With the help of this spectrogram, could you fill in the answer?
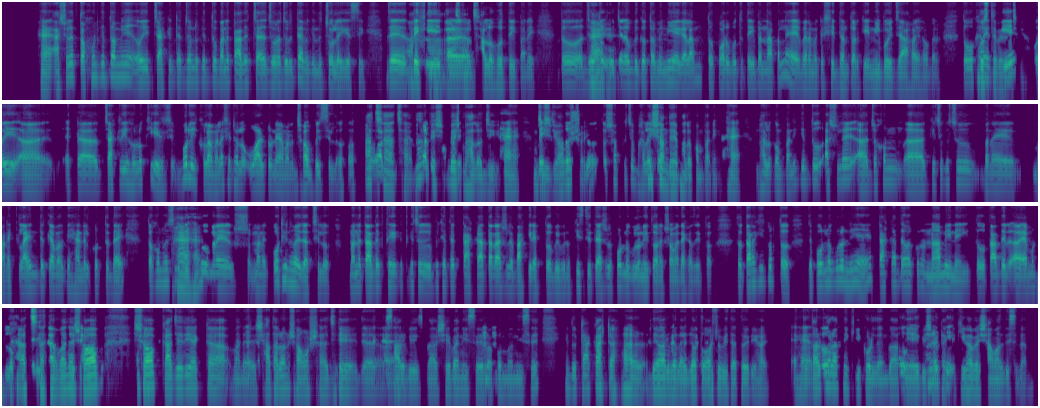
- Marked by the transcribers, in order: other background noise; tapping; laughing while speaking: "আমার জব হয়েছিল"; laughing while speaking: "আচ্ছা মানে সব"; laughing while speaking: "যে"; chuckle; laughing while speaking: "টাকাটা দেওয়ার বেলায়"; chuckle
- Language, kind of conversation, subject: Bengali, podcast, চাকরি ছেড়ে নিজের ব্যবসা শুরু করার কথা ভাবলে আপনার কী মনে হয়?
